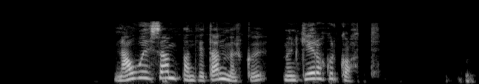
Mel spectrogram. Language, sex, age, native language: Icelandic, female, 40-49, Icelandic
